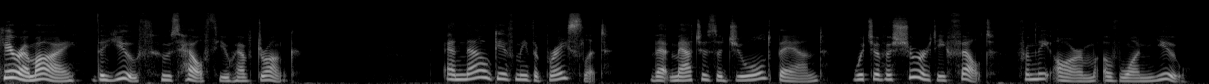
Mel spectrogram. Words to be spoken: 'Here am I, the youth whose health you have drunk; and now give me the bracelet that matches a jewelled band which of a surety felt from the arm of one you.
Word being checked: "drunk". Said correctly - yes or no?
yes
